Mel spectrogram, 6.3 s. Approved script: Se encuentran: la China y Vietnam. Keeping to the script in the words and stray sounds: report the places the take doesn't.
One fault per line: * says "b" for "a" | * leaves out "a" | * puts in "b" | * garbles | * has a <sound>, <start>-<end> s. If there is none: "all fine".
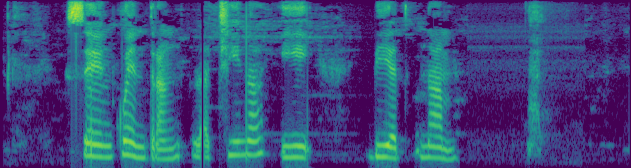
* has a dropout, 2.0-2.1 s
* has a bark, 5.2-5.8 s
